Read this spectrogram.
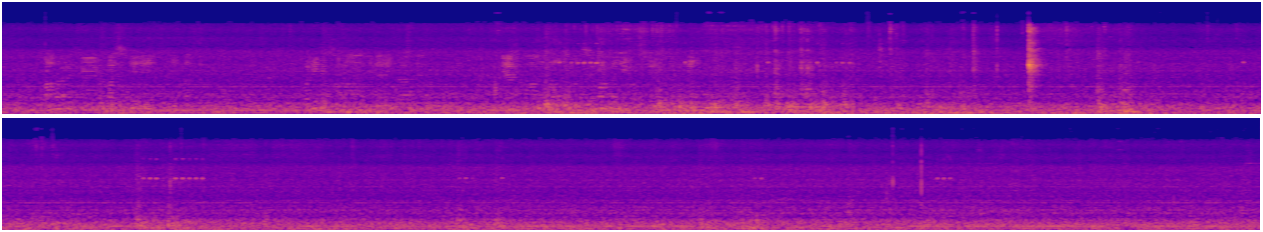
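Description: An electric commuter train rumbles along the track, heard from inside the rear car.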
